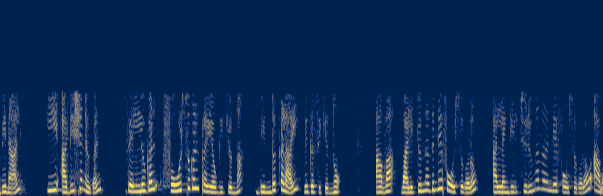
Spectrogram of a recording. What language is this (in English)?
Malayalam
